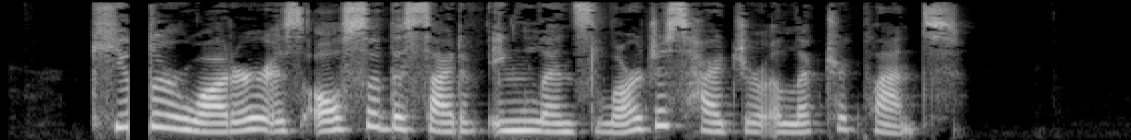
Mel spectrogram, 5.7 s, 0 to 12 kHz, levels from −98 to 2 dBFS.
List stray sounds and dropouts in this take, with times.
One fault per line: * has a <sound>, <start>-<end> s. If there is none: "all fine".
* has a dropout, 0.6-0.7 s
